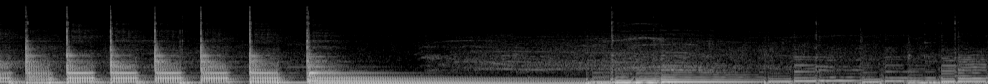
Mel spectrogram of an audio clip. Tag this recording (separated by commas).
playing double bass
